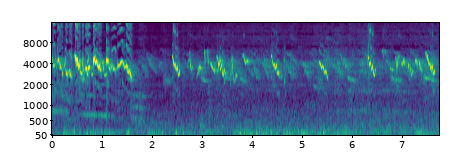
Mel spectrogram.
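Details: Lemon-bellied white-eye set singing by ciak-ciak prompting sounds, used as a training recording. A dense, rapid twitter of high, bending notes opens the passage, followed by repeated shorter chirp groups every second or so.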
